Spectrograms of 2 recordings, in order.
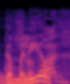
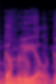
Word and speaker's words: Гамлиел: Итак, прецедент, в котором Раббан Гамлиел, вы, наверное, подумали, что это имя произносится Гамалиел, но корректное еврейское произношение Гамлиел.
